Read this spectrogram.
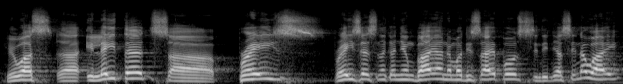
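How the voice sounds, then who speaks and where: A man with a Filipino accent preaching a sermon, switching between Filipino and English, swinging from loud emphatic phrases down to hushed, low passages. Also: animated, slow pace. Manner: mixes English into Filipino, rising to loud emphasis then dropping to hushed tones.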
